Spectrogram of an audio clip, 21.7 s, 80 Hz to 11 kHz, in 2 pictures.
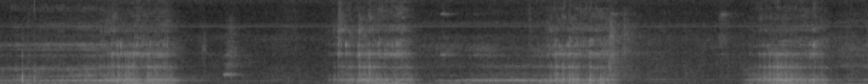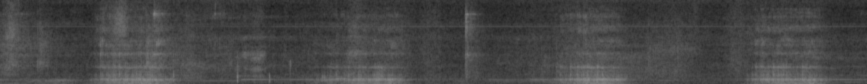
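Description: Regular harsh, rasping snores about every 2.5 seconds, roughly 23 a minute, over room noise; steady snoring during sleep.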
